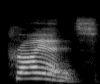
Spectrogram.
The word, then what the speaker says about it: Triance: It wouldn't matter if you were, because I really don't mind, but it's Triance. Triance, right.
